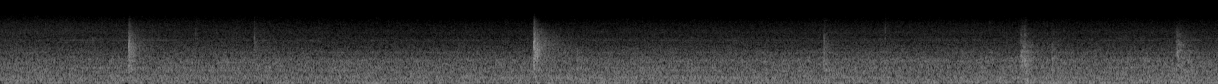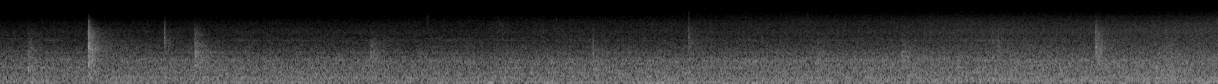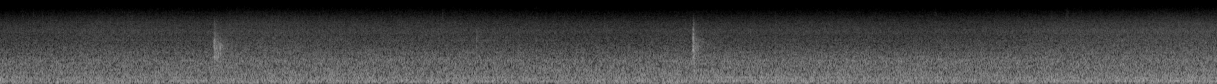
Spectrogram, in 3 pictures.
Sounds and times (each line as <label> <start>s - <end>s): very windy morning 14.6s - 36.5s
